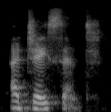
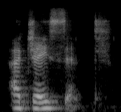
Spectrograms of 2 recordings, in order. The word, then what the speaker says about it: adjacent: the next one is adjacent adjacent and jate adjacent means next to or it's right next to it so it's touching it so you could say AJ sent a letter to an adjacent tree AJ sent a letter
